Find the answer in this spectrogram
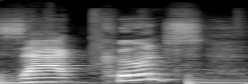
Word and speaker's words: Kuntz: With the extra roster spot, we're going to sign tight end Zach Kuntz.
